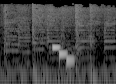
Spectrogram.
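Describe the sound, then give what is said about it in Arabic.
A telephone line sounds a short, soft electronic tone after a caller's call drops: three quick beeps stepping down in pitch over a low hum. “واضح ان الاتصال قطع، ممكن ترجع تتصل تاني اللي كان بيتصل.”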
